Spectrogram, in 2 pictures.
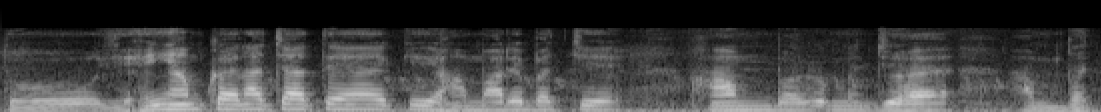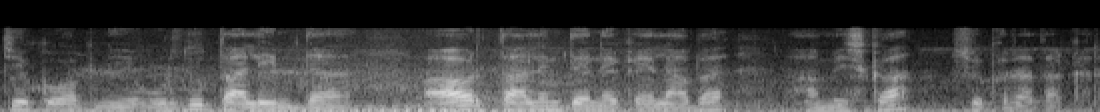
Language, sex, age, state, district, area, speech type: Urdu, male, 60+, Bihar, Khagaria, rural, spontaneous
